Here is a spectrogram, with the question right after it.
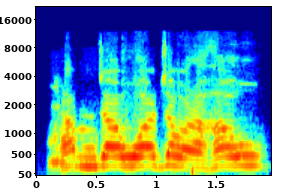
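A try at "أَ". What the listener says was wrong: হাউ বলছেন কেন? হামসা ওয়াও আবার কি হয়? হামসা ওয়াও আবার হাউ না, আউ আউ হয়, আ বলেন।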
